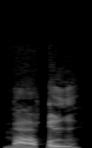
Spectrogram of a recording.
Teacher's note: हमें वहाँ पर कलकला करना है, यानी बाउंसिंग साउंड के साथ पढ़ना है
